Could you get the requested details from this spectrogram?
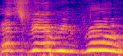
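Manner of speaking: mock girl voice, high and slow.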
